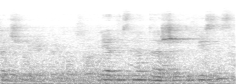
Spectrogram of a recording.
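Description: A woman sings into a microphone, heard through loudspeakers.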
